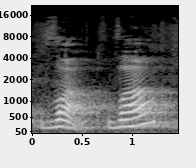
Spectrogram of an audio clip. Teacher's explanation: आप बोलकर हम देखते हैं, जैसे वा, तो दांत से भी हमारा स्पर्श होता है जीभ के द्वारा, और ओष्ठ का भी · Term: दंतोष्ठम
